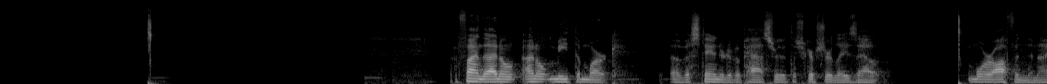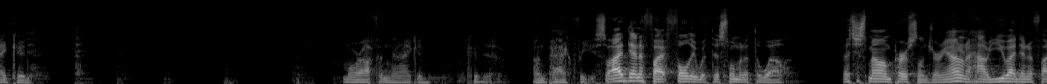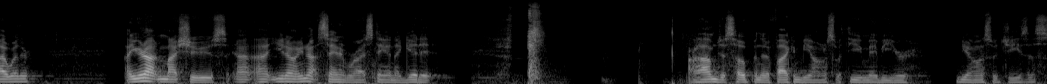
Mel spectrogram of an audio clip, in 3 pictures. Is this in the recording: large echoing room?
yes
